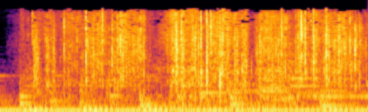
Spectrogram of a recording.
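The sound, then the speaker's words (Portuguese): A newspaper is angrily crumpled up, a dense, continuous crackle of crinkling paper lasting a couple of seconds, with a faint low hum beneath it. “Enfurecido, ele amassa o jornal, joga do outro lado da sala e grita: Aquele homem arrogante!”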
